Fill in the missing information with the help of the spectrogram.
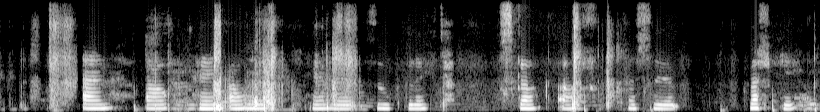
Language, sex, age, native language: Icelandic, female, 40-49, Icelandic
